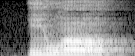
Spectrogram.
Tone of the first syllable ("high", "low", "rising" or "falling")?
high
